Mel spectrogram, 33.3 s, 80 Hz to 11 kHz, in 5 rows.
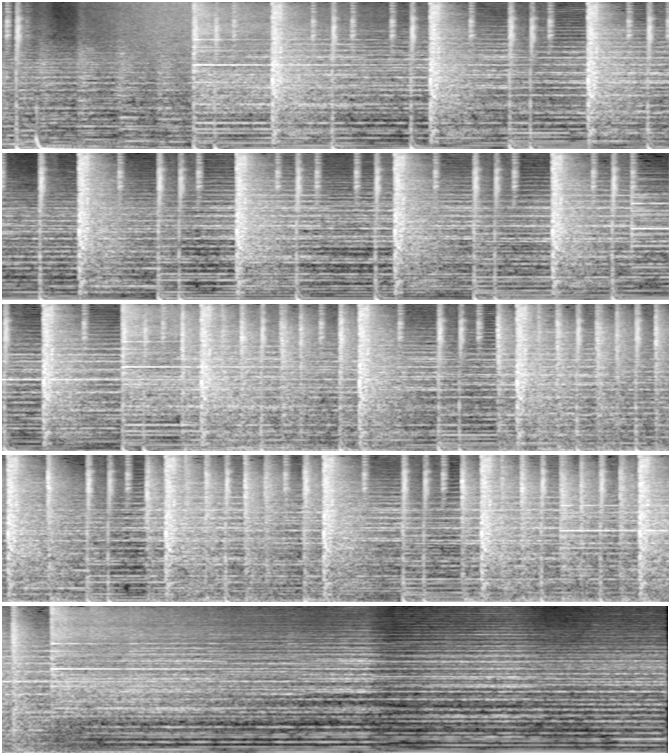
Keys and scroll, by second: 2.7 ctrl+g, 24.2 ctrl+j, 24.5 ctrl+j, 24.7 ctrl+j, 24.8 ctrl+j, 25.1 ctrl+j, 25.3 ctrl+j, 25.5 ctrl+j, 29.6 ctrl+j, 29.7 ctrl+j, 30.3 ctrl+j.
